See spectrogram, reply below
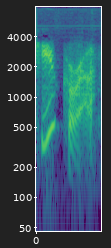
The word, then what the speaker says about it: heuchera: It's heuchera. – And heuchera, even though it's a weird name to pronounce, H-E-U-C-H-E-R-A, heuchera.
